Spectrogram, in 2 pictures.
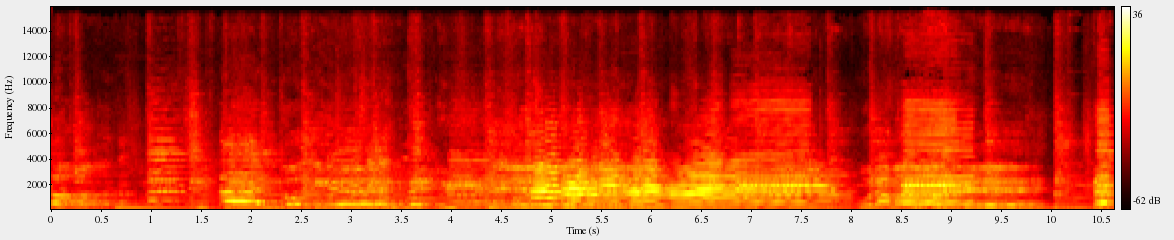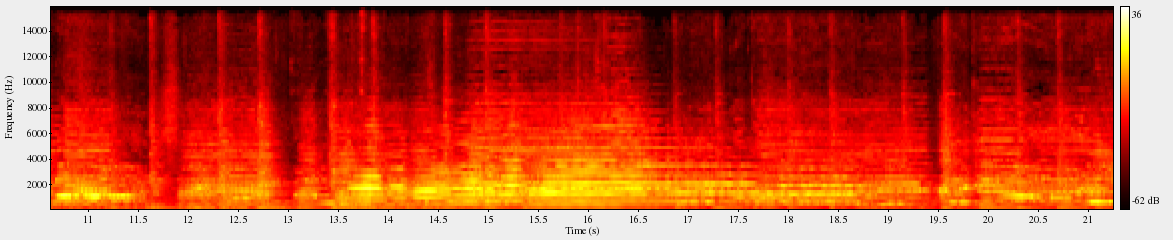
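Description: A live band playing a tune: accordion and brass carrying the melody over a bass line that steps between low notes about once a second.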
